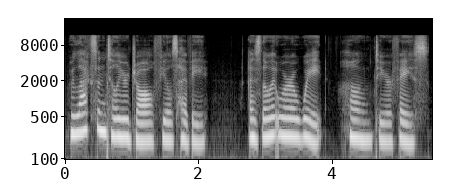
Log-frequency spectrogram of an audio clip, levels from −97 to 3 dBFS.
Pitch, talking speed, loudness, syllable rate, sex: 220 Hz, 175 wpm, -17 LUFS, 4.6 syllables/s, female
